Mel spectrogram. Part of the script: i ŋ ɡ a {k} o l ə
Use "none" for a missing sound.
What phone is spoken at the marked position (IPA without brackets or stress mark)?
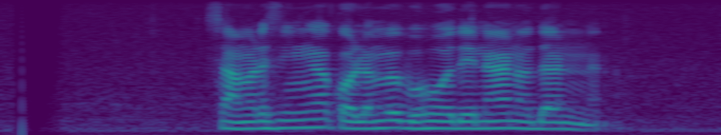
k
